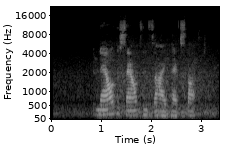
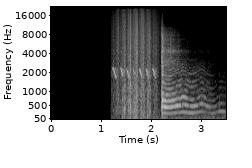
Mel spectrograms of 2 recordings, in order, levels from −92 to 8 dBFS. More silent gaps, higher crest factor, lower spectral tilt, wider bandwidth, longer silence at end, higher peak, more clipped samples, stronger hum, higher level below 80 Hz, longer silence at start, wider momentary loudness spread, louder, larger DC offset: neither; about the same, 20 dB vs 24 dB; first, -4 dB/octave vs -2 dB/octave; second, 14 kHz vs over 20 kHz; about the same, 0.1 s vs 0 s; second, -16 dBFS vs -6 dBFS; neither; neither; second, -76 dBFS vs -52 dBFS; second, 0.85 s vs 1.2 s; second, 10 LU vs 20 LU; second, -35 LUFS vs -26 LUFS; neither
